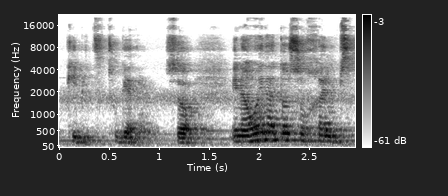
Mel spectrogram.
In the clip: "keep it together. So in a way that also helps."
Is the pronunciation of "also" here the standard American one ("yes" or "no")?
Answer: no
